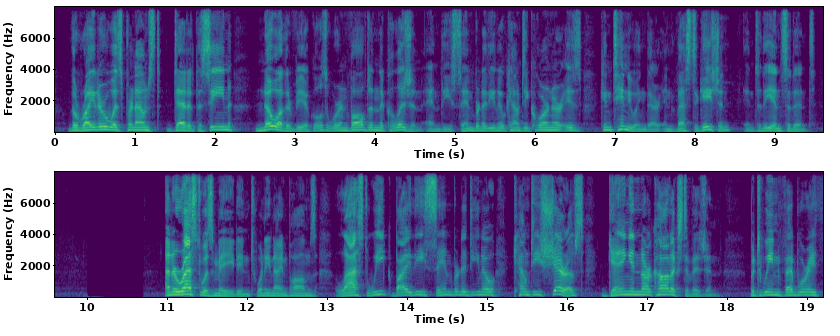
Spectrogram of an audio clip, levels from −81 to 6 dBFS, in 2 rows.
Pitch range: 120-175 Hz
